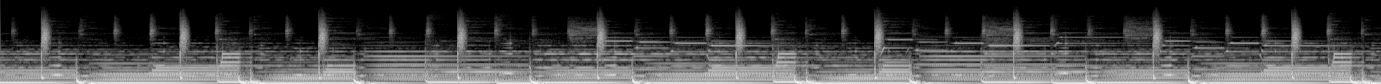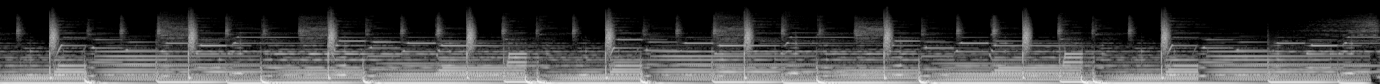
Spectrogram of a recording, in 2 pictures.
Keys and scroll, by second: 0.0-1.1 typing, 2.3-6.5 typing, 26.9-27.6 typing.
